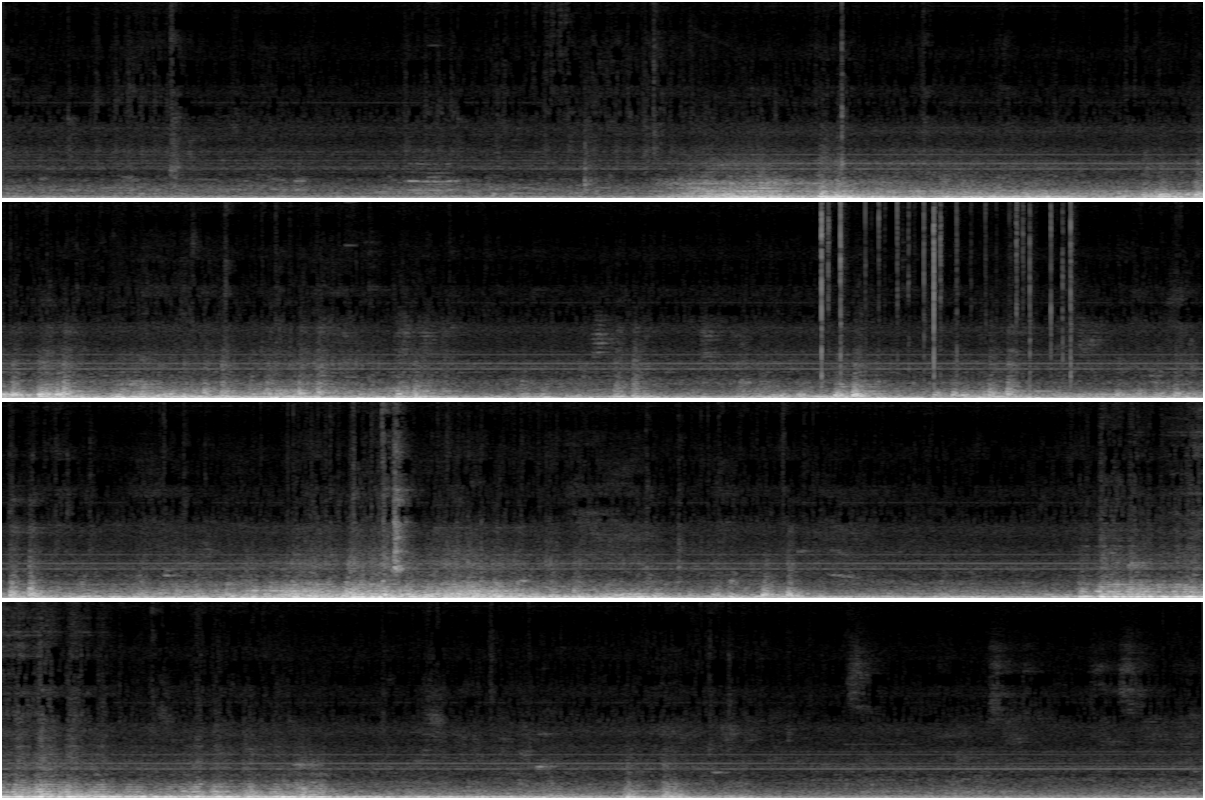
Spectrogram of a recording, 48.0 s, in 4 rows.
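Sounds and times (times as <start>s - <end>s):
train cabin rumble: 5.7s - 47.8s
sharp clicks: 20.2s - 22.8s.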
